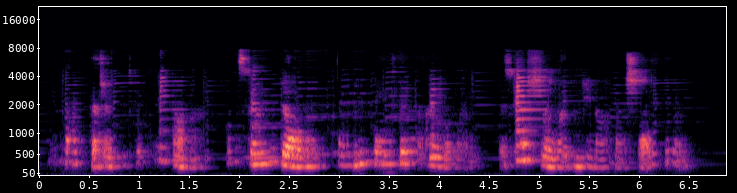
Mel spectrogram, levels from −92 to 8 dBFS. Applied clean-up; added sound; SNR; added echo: neural mask model DeepFilterNet 3.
